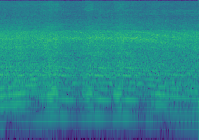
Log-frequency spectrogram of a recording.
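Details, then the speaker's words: Honda Beat FI scooter after fixing stumbling on initial throttle (weak/leaking fuel pump sealed with glue): revs rise and fall smoothly on slow and sudden throttle, no flat spot or hesitation. "tarik kita tarik iklan Gas pelan aja bagus kita tarik gas spontan juga dia nggak kosong ya nggak nyendat"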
